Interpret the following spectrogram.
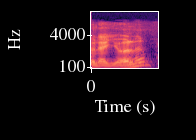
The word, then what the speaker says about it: Laguiole: L'Aïole, c'est ainsi que prononcent les gens du pays, est une petite ville au pied de l'Aubrac dans les hautes terres occitanes.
